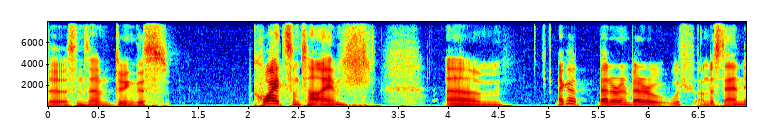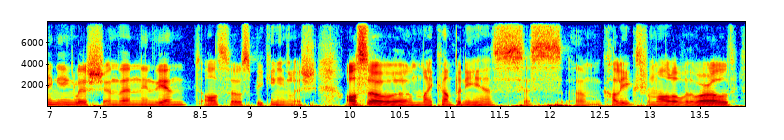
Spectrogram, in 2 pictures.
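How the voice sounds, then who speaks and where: Halting, gravelly German-accented man. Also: medium pitch, pushed and bright, no room sound. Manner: hesitant, halting, chuckles at himself. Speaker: Let's Play gaming video host. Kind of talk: casual rambling chat while gaming.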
